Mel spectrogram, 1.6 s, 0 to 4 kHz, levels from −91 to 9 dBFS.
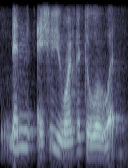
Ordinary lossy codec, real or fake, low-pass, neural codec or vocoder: none; fake; 3.6 kHz; codec, 16 kHz, 1 kbps, X-Codec, HuBERT features, trained on general audio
